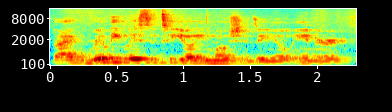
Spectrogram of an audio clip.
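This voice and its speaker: A woman's voice: on the low side, quick pace, warm tone, a little hiss or hum. A woman as a podcast guest, speaking candidly and emphatically in slangy casual talk. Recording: echoey room, distant mic.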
